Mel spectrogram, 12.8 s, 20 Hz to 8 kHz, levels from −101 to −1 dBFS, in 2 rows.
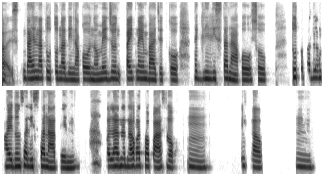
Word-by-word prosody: s -, -, -8 dB
dahil 215 Hz, 0 st, +1 dB
natuto 210 Hz, -1 st, -2 dB
na 190 Hz, -1 st, -1 dB
din 180 Hz, 0 st, -2 dB
ako, 185 Hz, +2 st, 0 dB
'no, 170 Hz, -1 st, 0 dB
medyo 190 Hz, +2 st, 0 dB, 0.2 s
tight 200 Hz, 0 st, +1 dB
na 205 Hz, -, +1 dB
yung 200 Hz, -, +1 dB
budget 175 Hz, -1 st, -1 dB
ko. 170 Hz, -3 st, -1 dB, 0.3 s
Naglilista 200 Hz, 0 st, -1 dB
na 170 Hz, -3 st, +1 dB
'ko, 170 Hz, -1 st, +1 dB
so, 175 Hz, -1 st, -3 dB, 0.5 s
tutupad 245 Hz, -2 st, -2 dB
lang 225 Hz, 0 st, -1 dB
tayo 205 Hz, 0 st, +5 dB
dun 215 Hz, -, +3 dB
sa 230 Hz, -, +4 dB
lista 210 Hz, 0 st, +3 dB
natin, 175 Hz, +1 st, +2 dB, 0.5 s
wala 215 Hz, +1 st, +5 dB
na 220 Hz, 0 st, +2 dB
dapat 220 Hz, +1 st, +4 dB
papasok 190 Hz, -2 st, +2 dB, 0.3 s
hmm, 190 Hz, -4 st, -2 dB, 0.8 s
ikaw? 195 Hz, -5 st, -1 dB, 0.7 s
Hmm. 195 Hz, -3 st, -5 dB
200 Hz, 145 wpm, -20 LUFS, 180-210 Hz, 0.8 s, tayo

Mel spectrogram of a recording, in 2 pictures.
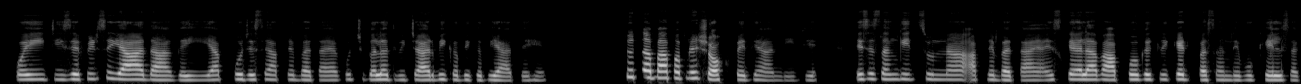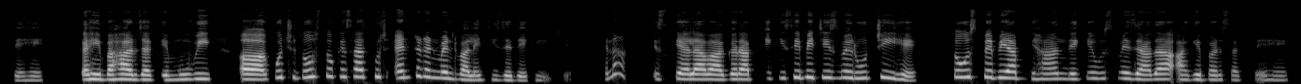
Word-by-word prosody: कोई 230 Hz, +1 st, +1 dB
चीज़ें 230 Hz, +1 st, +1 dB
फिर 250 Hz, +2 st, -8 dB
से 275 Hz, +2 st, -8 dB
याद 230 Hz, -3 st, +5 dB
आ 205 Hz, -1 st, +1 dB
गईं 200 Hz, +1 st, -3 dB
आपको, 220 Hz, +2 st, -2 dB
जैसे 225 Hz, +1 st, -4 dB
आपने 220 Hz, 0 st, -7 dB
बताया 205 Hz, -1 st, -5 dB
कुछ 230 Hz, +3 st, -14 dB
ग़लत 220 Hz, 0 st, +3 dB
विचार 210 Hz, 0 st, -1 dB
भी 235 Hz, +2 st, -2 dB
कभी-कभी 210 Hz, -1 st, -5 dB
आते 185 Hz, +1 st, -11 dB
हैं। 190 Hz, -1 st, -15 dB, 0.8 s
तो 340 Hz, -, +2 dB
तब 310 Hz, -1 st, +6 dB
आप 300 Hz, 0 st, +6 dB
अपने 285 Hz, 0 st, +1 dB
शौक 220 Hz, -5 st, +4 dB
पे 210 Hz, -1 st, -1 dB
ध्यान 195 Hz, -2 st, -10 dB
दीजिए, 190 Hz, +2 st, -14 dB, 0.4 s
जैसे 240 Hz, +1 st, 0 dB
संगीत 235 Hz, -1 st, -4 dB
सुनना 225 Hz, -2 st, -4 dB
आपने 215 Hz, +1 st, -6 dB
बताया, 200 Hz, -1 st, -3 dB
इसके 220 Hz, +3 st, -4 dB
अलावा 225 Hz, -1 st, +4 dB
आपको 210 Hz, +2 st, +2 dB
अगर 230 Hz, 0 st, +2 dB
क्रिकेट 230 Hz, 0 st, -1 dB
पसंद 205 Hz, -1 st, -3 dB
है, 200 Hz, -, -4 dB
वो 205 Hz, +1 st, -8 dB
खेल 200 Hz, -2 st, +3 dB
सकते 195 Hz, -1 st, -12 dB
हैं, 190 Hz, -1 st, -11 dB, 0.4 s
कहीं 235 Hz, +1 st, +5 dB
बाहर 230 Hz, 0 st, +5 dB
जाके 215 Hz, -1 st, 0 dB
मूवी 240 Hz, +4 st, 0 dB, 0.3 s
अ, 235 Hz, -1 st, +9 dB
कुछ 325 Hz, +1 st, -3 dB
दोस्तों 350 Hz, +3 st, 0 dB
के 350 Hz, 0 st, -5 dB
साथ 345 Hz, 0 st, +3 dB
कुछ 345 Hz, -1 st, -1 dB
एंटरटेनमेंट 310 Hz, -4 st, +1 dB
वाली 205 Hz, -3 st, +1 dB
चीज़ें 205 Hz, -1 st, -5 dB
देख 190 Hz, -1 st, -6 dB
लीजिए, 195 Hz, -, -21 dB, 0.4 s
है -, -, -9 dB
ना। 465 Hz, 0 st, -6 dB, 0.3 s
इसके 245 Hz, +2 st, -2 dB
अलावा 235 Hz, -1 st, +5 dB
अगर 240 Hz, +2 st, +1 dB
आपकी 235 Hz, +4 st, 0 dB
किसी 295 Hz, +4 st, -3 dB
भी 325 Hz, +1 st, +2 dB
चीज़ 310 Hz, -1 st, -3 dB
में 310 Hz, -1 st, +1 dB
रुचि 290 Hz, +1 st, -1 dB
है, 190 Hz, -5 st, -2 dB, 0.4 s
तो 330 Hz, -, +1 dB
उसपे 340 Hz, 0 st, 0 dB
भी 310 Hz, 0 st, +1 dB
आप 295 Hz, -1 st, +5 dB
ध्यान 250 Hz, +1 st, -3 dB
दे 250 Hz, 0 st, -1 dB
के 280 Hz, +3 st, -12 dB
उसमें 275 Hz, 0 st, -5 dB
ज़्यादा 245 Hz, 0 st, +2 dB
आगे 225 Hz, 0 st, -2 dB
बढ़ 215 Hz, 0 st, -6 dB
सकते 205 Hz, -1 st, -15 dB
हैं। 200 Hz, -1 st, -13 dB
230 Hz, 190 wpm, -24 LUFS, 210-255 Hz, 0.8 s, अ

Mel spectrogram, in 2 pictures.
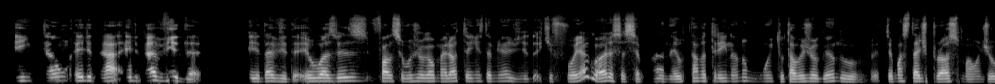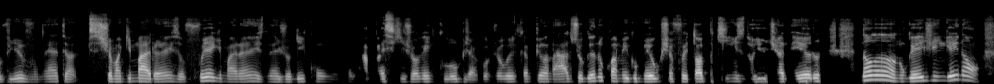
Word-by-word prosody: Então 170 Hz, -1 st, -3 dB, 0.2 s
ele 175 Hz, +1 st, +2 dB
dá 160 Hz, 0 st, +5 dB
ele 170 Hz, -1 st, -5 dB
dá -, -, +6 dB
a -, -, +7 dB
vida, 330 Hz, -, -1 dB, 0.5 s
ele 145 Hz, 0 st, -2 dB
dá 150 Hz, -, +2 dB
a -, -, +3 dB
vida, 140 Hz, -3 st, -4 dB
eu 150 Hz, +1 st, +1 dB
às 150 Hz, -1 st, +3 dB
vezes 165 Hz, +1 st, -1 dB
falo 150 Hz, -1 st, +5 dB
assim: 145 Hz, -, +1 dB
"Eu -, -, -6 dB
vou 145 Hz, -, -5 dB
jogar 150 Hz, 0 st, -1 dB
o 150 Hz, -, -7 dB
melhor 145 Hz, +1 st, +1 dB
tênis 145 Hz, -1 st, -7 dB
da 145 Hz, -, -3 dB
minha 150 Hz, +2 st, -8 dB
vida", 130 Hz, -3 st, -12 dB
que 140 Hz, -, -8 dB
foi 140 Hz, +2 st, -1 dB
agora 165 Hz, -, +3 dB
essa 150 Hz, -5 st, 0 dB
semana, 130 Hz, +2 st, 0 dB
eu 125 Hz, -, 0 dB
estava 150 Hz, +3 st, -4 dB
treinando 150 Hz, +2 st, -6 dB
muito, 145 Hz, -1 st, -14 dB
eu -, -, -3 dB
estava 135 Hz, 0 st, +2 dB
jogando 140 Hz, -4 st, -3 dB
eu -, -, -12 dB
tenho 130 Hz, -, -5 dB
uma 150 Hz, -, -1 dB
cidade 145 Hz, -1 st, +3 dB
próxima 130 Hz, -2 st, +1 dB
onde 125 Hz, 0 st, -6 dB
eu 125 Hz, -, -2 dB
vivo, 125 Hz, 0 st, -5 dB
né, 130 Hz, +1 st, -6 dB
tem 130 Hz, -, -5 dB
uma -, -, -10 dB
se -, -, +6 dB
chama 130 Hz, -1 st, +3 dB
Guimarães, 140 Hz, -1 st, +2 dB
eu 120 Hz, -, -6 dB
fui 160 Hz, +7 st, +1 dB
a -, -, +3 dB
Guimarães, 130 Hz, -2 st, -5 dB
né, 130 Hz, -1 st, -8 dB
joguei 125 Hz, +2 st, -6 dB
com 130 Hz, -2 st, -13 dB, 0.2 s
com -, -, -24 dB
um -, -, -29 dB
rapaz 130 Hz, 0 st, +3 dB
que -, -, -7 dB
joga 130 Hz, 0 st, -2 dB
em -, -, -10 dB
clube, 125 Hz, -1 st, -7 dB
já -, -, -5 dB, 0.2 s
jogou 130 Hz, +1 st, -3 dB
em -, -, -8 dB
campeonatos, 130 Hz, -1 st, -2 dB
jogando 150 Hz, +4 st, +1 dB
com 155 Hz, -, +1 dB
um -, -, +3 dB
amigo 145 Hz, -1 st, -2 dB
meu 135 Hz, 0 st, +5 dB
que -, -, 0 dB
já 130 Hz, -, -4 dB
foi 135 Hz, +1 st, 0 dB
top 135 Hz, 0 st, +3 dB
15 135 Hz, -1 st, -1 dB
do 120 Hz, -, -9 dB
Rio 135 Hz, +1 st, -4 dB
de -, -, -2 dB
Janeiro, 150 Hz, +3 st, +3 dB, 0.4 s
não 200 Hz, +2 st, +8 dB
não 215 Hz, -, +7 dB
não 160 Hz, -, +4 dB
não 140 Hz, -, -8 dB
ganhei 155 Hz, +3 st, +6 dB
de 185 Hz, +2 st, -3 dB
ninguém 190 Hz, +2 st, +4 dB
não. 205 Hz, -, 0 dB
140 Hz, 275 wpm, -24 LUFS, 130-150 Hz, 0.5 s, não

